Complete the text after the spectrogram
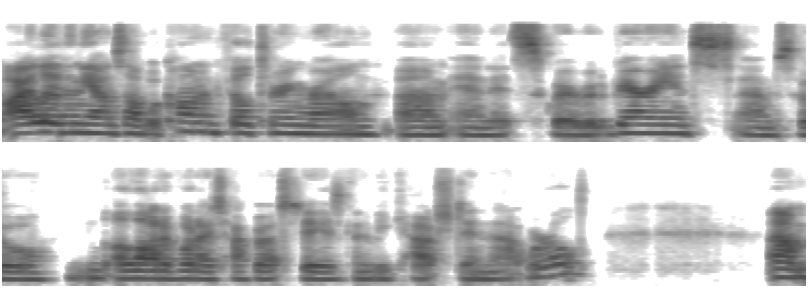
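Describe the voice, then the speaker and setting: A woman with a gritty, slightly hoarse voice that is partly giving out, giving an informal, explanatory scientific presentation. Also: on the low side. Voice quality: gravelly, gritty voice. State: slightly hoarse, losing her voice. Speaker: invited speaker, climate researcher.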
